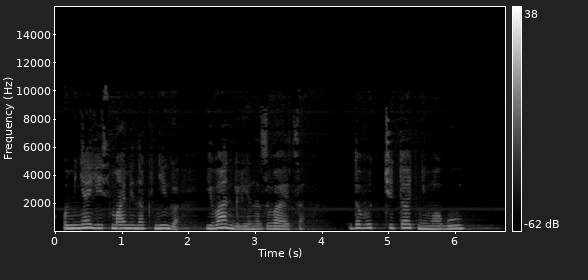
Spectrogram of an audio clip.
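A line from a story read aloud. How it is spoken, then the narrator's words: Sad drawl. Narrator (Russian): грустно протянул Яша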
